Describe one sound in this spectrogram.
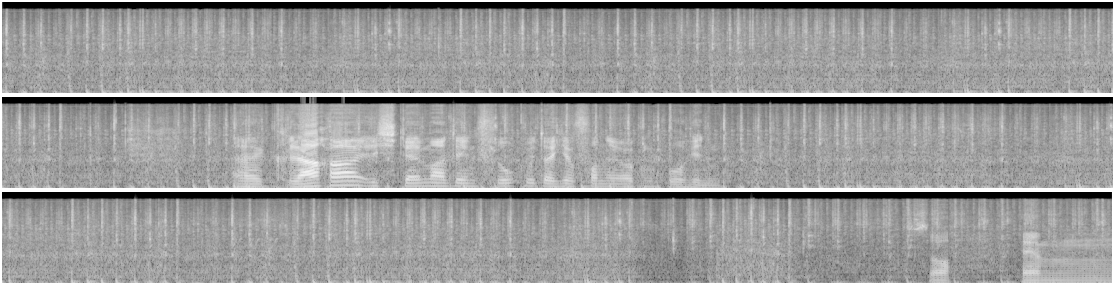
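A tractor engine chugs steadily at low speed.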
